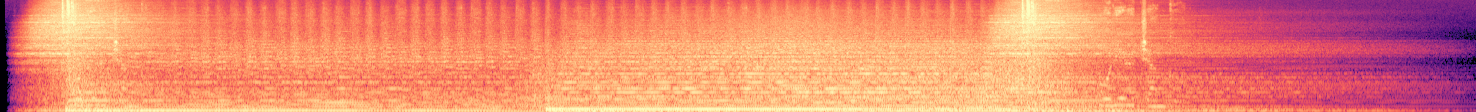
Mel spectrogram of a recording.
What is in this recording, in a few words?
inspiring adventure logo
